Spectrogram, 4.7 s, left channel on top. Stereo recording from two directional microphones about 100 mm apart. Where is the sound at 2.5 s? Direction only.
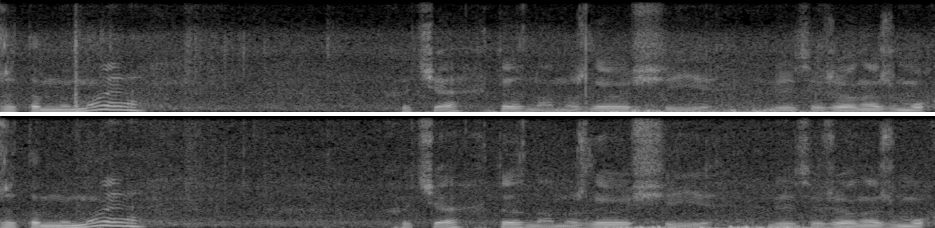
85° right; by 3.4 s 65° right (ahead or behind).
